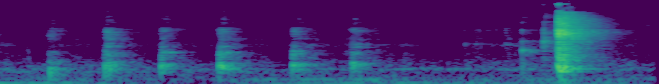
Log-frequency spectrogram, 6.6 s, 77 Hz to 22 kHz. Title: Jimi Kimchi Burrito coughing, July 16, 2025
